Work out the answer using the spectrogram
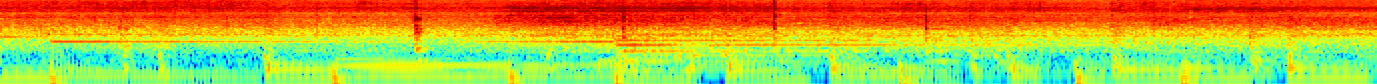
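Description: Chicken breast fillets sizzling on a hot nonstick grill pan, with scattered sharp clicks of metal tongs against the pan as the pieces are turned.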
